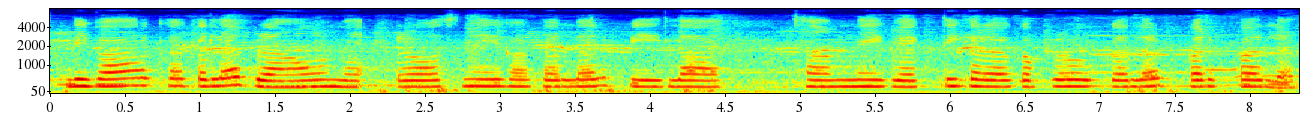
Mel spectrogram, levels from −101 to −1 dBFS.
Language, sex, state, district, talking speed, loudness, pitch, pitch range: Hindi, female, Rajasthan, Bikaner, 135 wpm, -15 LUFS, 235 Hz, 230-250 Hz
